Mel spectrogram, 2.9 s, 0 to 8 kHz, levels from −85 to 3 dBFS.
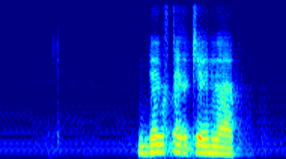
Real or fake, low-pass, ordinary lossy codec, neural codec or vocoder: fake; 7.2 kHz; none; codec, 16 kHz, 0.5 kbps, FreqCodec, smaller model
